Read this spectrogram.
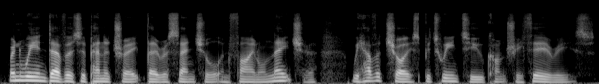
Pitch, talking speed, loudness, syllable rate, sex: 130 Hz, 180 wpm, -20 LUFS, 6.0 syllables/s, male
